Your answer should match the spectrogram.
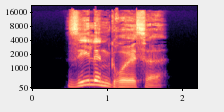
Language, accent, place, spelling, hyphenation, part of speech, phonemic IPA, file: German, Germany, Berlin, Seelengröße, See‧len‧grö‧ße, noun, /ˈzeːlənˌɡʁøːsə/, De-Seelengröße.ogg
- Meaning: magnanimity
